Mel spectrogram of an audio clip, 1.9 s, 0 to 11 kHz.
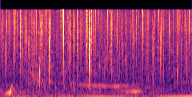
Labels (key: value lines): label: biophony
recorder: SoundTrap 300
